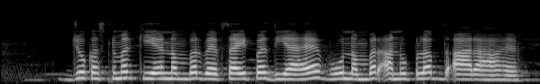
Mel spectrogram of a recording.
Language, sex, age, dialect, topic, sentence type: Hindi, female, 41-45, Kanauji Braj Bhasha, banking, statement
